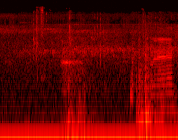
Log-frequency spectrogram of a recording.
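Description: Footsteps thud softly on the ground.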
